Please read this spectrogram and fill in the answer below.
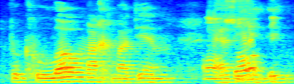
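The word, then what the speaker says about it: וְכֻלּוֹ מַחֲמַדִּים: Pero tingnan natin ano ang proper pronunciation sa Rabbi. This is from the Song of Songs. And it says, Chikau Mamtakim. It's describing a relationship with God. His palate is sweet. V'kulo machmadim.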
